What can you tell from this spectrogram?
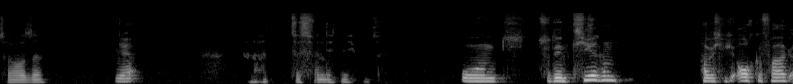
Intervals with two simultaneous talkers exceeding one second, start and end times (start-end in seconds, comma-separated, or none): none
